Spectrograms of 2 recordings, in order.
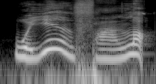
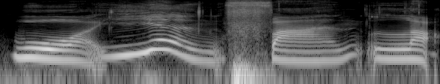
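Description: First: Said in the usual way. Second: Syllable by syllable; drawn-out teaching take; slow demonstration. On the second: Shown as a demonstration. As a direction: model the tones slowly. Teacher repeats phrase slowly.

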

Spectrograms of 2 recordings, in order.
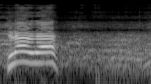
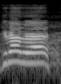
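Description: First: Slow, stretched-out call; drawn out. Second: Said in the usual way. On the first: Real, not acted. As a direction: drag the words out slowly. Coach calling to fighter.

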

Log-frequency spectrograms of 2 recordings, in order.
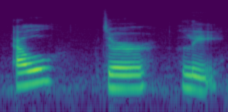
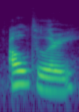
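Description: First: Put-on "Elderly" very slowly in separate syllables; el, der, ly, each stretched with a gap; slow syllable breakdown. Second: Said in the usual way. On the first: Shown as a demonstration. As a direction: break "Elderly" apart for learners. Word broken into slow syllables.

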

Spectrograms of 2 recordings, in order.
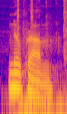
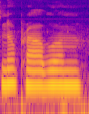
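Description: First: Said in the usual way. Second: Higher, drawn-out take. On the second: Shown as a demonstration. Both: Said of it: "I would always say no problem".

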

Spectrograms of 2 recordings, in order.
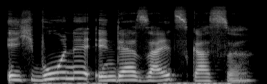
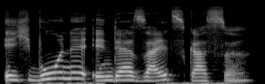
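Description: No difference in how they are said.

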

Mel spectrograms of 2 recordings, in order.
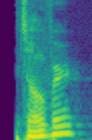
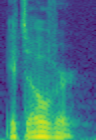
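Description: First: High, loud defiant yell. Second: Firm command. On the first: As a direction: throw his words back at him in a shout. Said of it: "She yelled at him". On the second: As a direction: lay it down flatly as final. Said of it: "Put it down". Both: Acted.

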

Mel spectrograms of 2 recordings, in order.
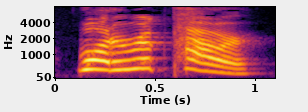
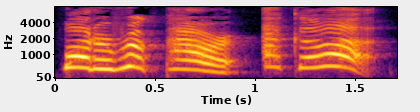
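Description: First: Loud battle cry, playful; heroic power-up call. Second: Loud, higher battle cry, playful; a second, bolder go at the pretend transformation; heroic power-up call. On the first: Pretend. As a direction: call out the power-up like a cartoon hero. Pretend hero power-up call. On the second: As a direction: shout it out to transform.

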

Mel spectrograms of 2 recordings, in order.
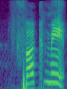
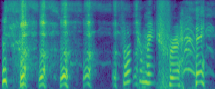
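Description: First: Said in the usual way. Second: Mock cry. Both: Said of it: "Luke cried".

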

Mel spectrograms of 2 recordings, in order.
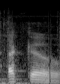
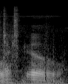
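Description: First: Said in the usual way. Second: Soft fading repeat, like an echo; toy echo microphone. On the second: Pretend. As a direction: let it die away like an echo.

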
